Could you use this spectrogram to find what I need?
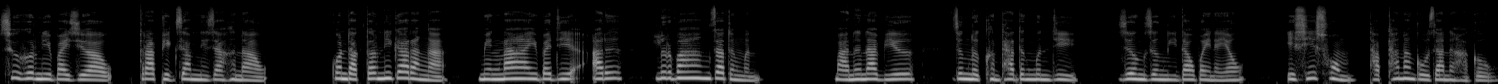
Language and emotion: Bodo, sad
